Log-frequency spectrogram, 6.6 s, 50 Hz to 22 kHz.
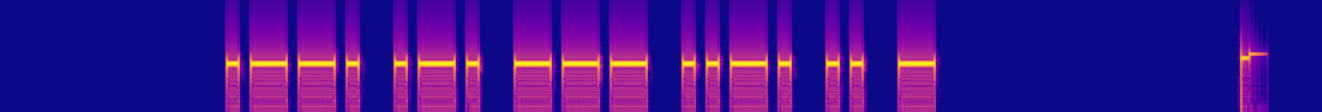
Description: Morse code, heard as a keyed tone, about 20 wpm, 700 Hz. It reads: PROFIT
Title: Six Letter Words - 20wpm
